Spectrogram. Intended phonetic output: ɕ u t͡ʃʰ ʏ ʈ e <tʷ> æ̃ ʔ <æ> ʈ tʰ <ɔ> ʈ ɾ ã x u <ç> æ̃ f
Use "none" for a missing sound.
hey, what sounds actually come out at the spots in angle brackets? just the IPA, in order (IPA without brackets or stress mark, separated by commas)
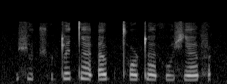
t, æ, ɔ, ɕ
